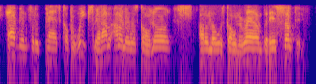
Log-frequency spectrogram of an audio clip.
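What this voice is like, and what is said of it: Sick, under-the-weather voice. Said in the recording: “I'm a little bit under the weather, and I'm sure you guys can tell in my voice.”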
